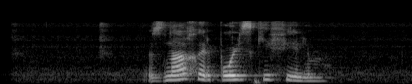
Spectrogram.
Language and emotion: Russian, neutral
